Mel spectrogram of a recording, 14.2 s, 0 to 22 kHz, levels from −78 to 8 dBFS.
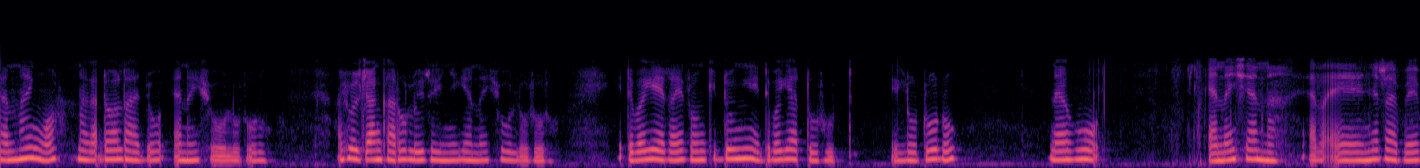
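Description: No audible technical faults.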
